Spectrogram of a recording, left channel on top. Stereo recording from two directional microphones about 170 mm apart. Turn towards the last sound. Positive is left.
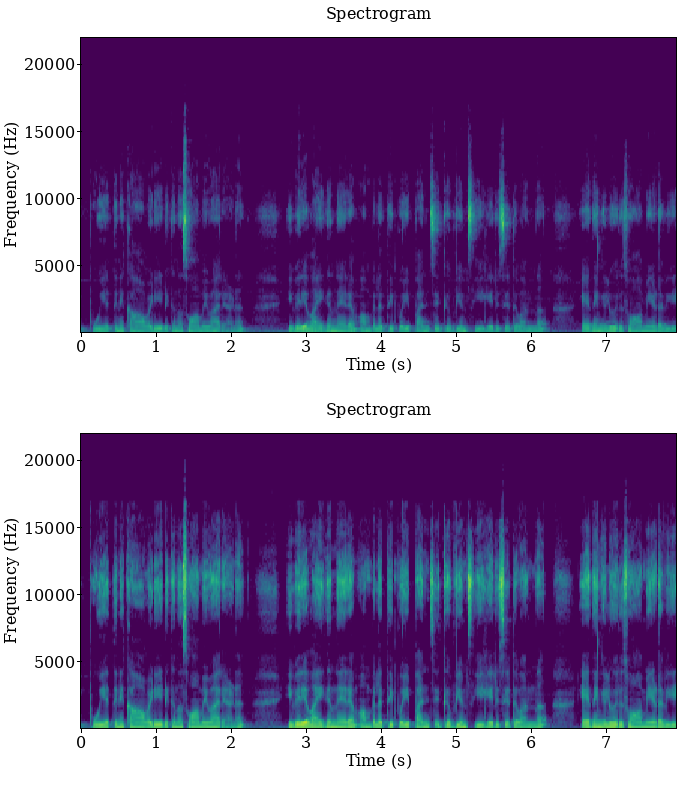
turn(degrees=-35)  # may be behind; listen again after turning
